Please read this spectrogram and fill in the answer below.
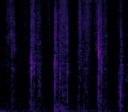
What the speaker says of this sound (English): I'm just going to shuffle this.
